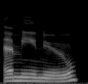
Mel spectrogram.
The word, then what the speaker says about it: menu: You want to stress that first syllable, menu. Let the second syllable be a little softer, almost like an sound.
